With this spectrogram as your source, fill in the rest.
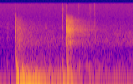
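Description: A rifle fires two loud shots that echo away.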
